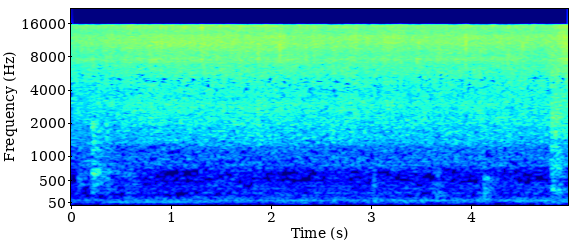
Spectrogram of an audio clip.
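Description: Chopped onions with ginger-garlic and green chillies sizzling steadily in oil and ghee in a non-stick frying pan, stirred with a silicone spatula.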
